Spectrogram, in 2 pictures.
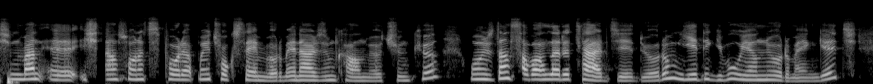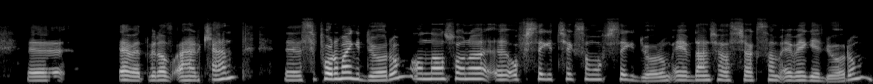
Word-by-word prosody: şimdi 235 0 +1
ben, 245 0 +7
eee, 205 -2 +1
işten 230 0 +1
sonra 235 -1 +1
spor 230 -2 0
yapmayı 230 +3 0
çok 230 -4 -2
sevmiyorum, 185 -3 0
enerjim 195 0 +3
kalmıyor 170 -4 -3
çünkü. 265 - -3 0.3
O 245 0 +2
yüzden 245 +4 +4
sabahları 230 -2 +4
tercih 175 -5 +5
ediyorum, 175 - -2
7 235 0 0
gibi 205 +4 -6
uyanıyorum 210 -8 0
en 160 +1 -4
geç. 230 - -3 0.5
Eee, 185 0 0 0.7
evet 190 -3 +2
biraz 195 0 +1
erken. 220 - 0 0.5
Iıı, 195 0 -3
sporuma 255 +5 +3
gidiyorum. 200 - 0
Ondan 255 -4 +2
sonra, 255 -1 +1
ııı, 215 - -1
ofise 225 +3 -2
gideceksem 240 0 -6
ofise 230 +1 -4
gidiyorum. 170 -2 -5
Evden 200 0 0
çalışacaksam 200 -1 -4
eve 185 +1 -1
geliyorum 170 - -4
210 Hz, 135 wpm, -23 LUFS, 190-240 Hz, 0.7 s, ben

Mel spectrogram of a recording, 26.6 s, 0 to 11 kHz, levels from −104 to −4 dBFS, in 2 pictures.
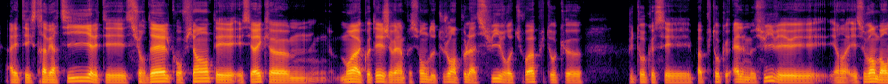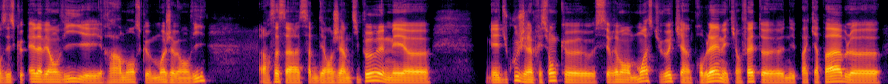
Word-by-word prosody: elle 90 - 0
était 90 - -3
extravertie, 120 +11 -1
elle - - +5
était 90 -1 -2
sûre 85 - -5
d'elle, 115 +4 +7
confiante, 120 +6 0
et 90 -1 +1
et - - -6
c'est - - -5
vrai 110 0 +5
que, 85 -4 +2
mmh, 80 -4 -9 0.2
moi 105 +4 +4
à - - +6
côté, 115 +4 -1
j'avais 90 -2 -1
l'impression 90 +4 -4
de 85 -3 -5
toujours - - -4
un - - -1
peu - - -7
la 80 - 0
suivre, 95 0 -3
tu - - -19
vois? 105 +1 +2
Plutôt 95 -3 -8
que 80 -1 -5 0.7
plutôt 95 -2 -6
que - - -6
c'est, 85 0 -5
bah - - -3
plutôt - - -7
qu'elle 100 -1 -3
me 85 -2 -5
suive 130 - -5
et 85 -1 -2
et - - -9
en 85 -1 -3
et 85 - -6
souvent, 105 +6 +2
ben, 90 -4 +4
on 90 - +3
faisait 95 +3 -5
ce - - -9
qu'elle 110 0 0
avait 100 0 +3
envie 100 +2 -2
et 85 0 -1
rarement 90 +3 -2
ce - - -13
que - - -5
moi 85 +4 -1
j'avais 90 -2 -1
envie. 105 - -2 0.8
Alors - - -5
ça, - - +2
ça 80 -1 +2
ça 80 - -5
me 80 - -6
dérangeait 85 0 0
un 85 -1 +1
petit 85 +4 -12
peu, 145 +9 +4
mais, 90 -2 +3
heu, 80 -1 +3 0.9
et 90 -1 +1
du 90 +1 -11
coup, 160 +10 -4
j'ai 105 -10 +1
l'impression 140 +10 +1
que 85 - +1
c'est 80 +1 -5
vraiment 95 0 +2
moi, 125 +11 +1
si - - -12
tu 95 - -17
veux 115 +4 +1
qui 120 +1 -8
a 85 - +1
un 80 - -5
problème, 125 +11 +5
et - - 0
qui, - - -11
en 80 - -5
fait, 115 0 +2
heu, 85 -1 +2
n'est 85 0 -5
pas 90 +2 -5
capable, 110 -1 +4
heu 85 -1 +3
90 Hz, 205 wpm, -24 LUFS, 85-105 Hz, 0.9 s, d'elle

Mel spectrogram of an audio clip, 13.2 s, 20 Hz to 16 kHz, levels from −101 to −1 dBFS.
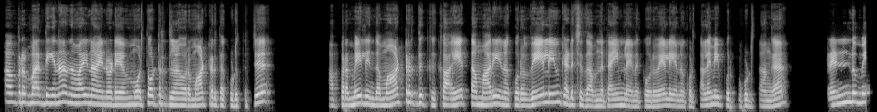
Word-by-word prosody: அப்புறம் 260 -2 -1
பார்த்தீங்கன்னா, 240 0 +3
அந்த 240 -2 0
மாரி 230 +1 +3
நான் 210 -2 +4
என்னுடைய 190 -1 +2 0.2
மொ 200 - 0
தோற்றத்தில 200 -5 -1
ஒரு 170 - -2
மாற்றத்த 185 0 -1
குடுத்துட்டு, 170 +7 -2 1.1
அப்புறமேலு 195 +5 +1
இந்த 180 -1 0
மாற்றத்திற்கு 235 -2 0
கா 185 - +3 0.2
ஏத்த 210 -1 0
மாரி 190 +3 +2
எனக்கு 185 0 -3
ஒரு 170 - -1
வேலையும் 255 +5 +5
கெடச்சது. 190 -4 -2
அந்த 155 -1 -3
டைம்ல 170 0 +1
எனக்கு 150 +1 -7
ஒரு 150 - -4
வேலை. 170 0 +2 0.3
ஒரு - - -15
தலைமை 190 +4 +1
பொறுப்பு 175 -2 -7
குடுத்தாங்க. 155 0 -5 0.9
2ம்மே 260 +4 +1
195 Hz, 140 wpm, -23 LUFS, 175-230 Hz, 1.1 s, வேலையும்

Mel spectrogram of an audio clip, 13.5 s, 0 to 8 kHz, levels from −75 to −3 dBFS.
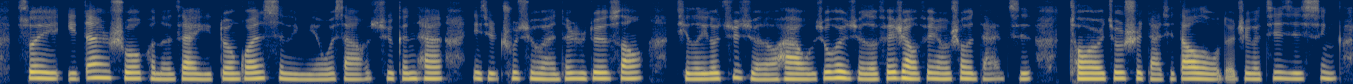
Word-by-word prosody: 所 220 -1 +2
以 210 -1 +2
一 200 0 -3
旦 235 +3 +2
说 210 -3 +1
可 205 -1 -5
能 185 0 -2
在 195 -1 +2
一 185 0 -2
段 195 -1 +1
关 205 +1 +2
系 225 -2 -5
里 190 -1 -1
面， 180 0 -4
我 190 +1 -2
想 185 -1 -4
要 200 - -9
去 210 -1 -5
跟 205 0 -1
他 210 0 +1 0.3
一 210 -1 -2
起 200 -1 -4
出 215 +1 -5
去 210 0 -3
玩， 190 -2 0
但 205 +2 0
是 205 -1 +1
对 210 0 +2
方 215 +1 0 0.3
提 200 - -1
了 190 0 +2
一 195 - +3
个 200 +1 +4
拒 210 +3 -4
绝 205 -4 -3
的 180 +1 -2
话 195 -1 +3
我 185 0 -1
就 220 +3 +1
会 230 -2 +5
觉 205 -2 -4
得 185 0 +1
非 220 +2 +2
常 210 -3 +5
非 210 +1 -2
常 195 0 +1
受 205 0 0
打 195 0 -8
击， 200 0 -5 0.3
从 200 0 +4
而 200 0 +4
就 215 0 +1
是 210 0 -1
打 190 -3 -5
击 195 +1 -9
到 205 +1 +4
了 195 -1 +2
我 185 - -3
的 - - -7
这 200 0 -3
个 195 0 0
积 220 +3 -4
极 200 -1 -1
性， 205 +1 -5
205 Hz, 285 characters per minute, -20 LUFS, 195-210 Hz, 0.3 s, 会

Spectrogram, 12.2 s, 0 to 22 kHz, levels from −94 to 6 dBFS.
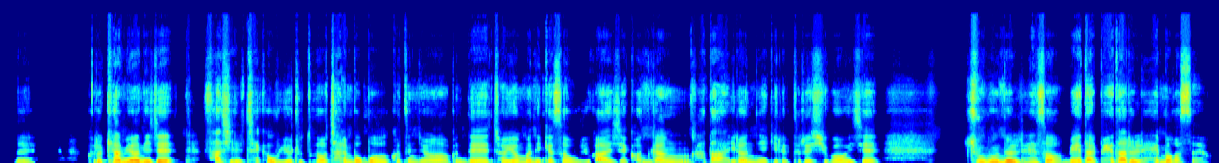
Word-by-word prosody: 네. 125 -5 -6 0.5
그렇게 80 - -1
하면 155 -3 +7
이제 125 -2 +5 0.3
사실 - - -1
제가 - - -5
우유를 135 +8 -3
또 120 -1 +1
잘 110 - -3
못 100 -2 +1
먹었거든요. 95 -7 -2
근데 110 -2 -1
저희 105 0 -2
어머니께서 105 -1 -1
"우유가 100 +1 -1
이제 95 - -6
건강하다." 105 -2 -3
이런 105 0 -1
얘기를 100 - -7
들으시고 120 +3 -3
이제 100 -3 -2 0.9
주문을 140 -3 +4
해서 125 -2 +1
매달 105 +2 +2
배달을 130 -2 +2
해 140 +9 -5
먹었어요. 125 -8 +1
110 Hz, 330 characters per minute, -33 LUFS, 100-125 Hz, 0.9 s, 하면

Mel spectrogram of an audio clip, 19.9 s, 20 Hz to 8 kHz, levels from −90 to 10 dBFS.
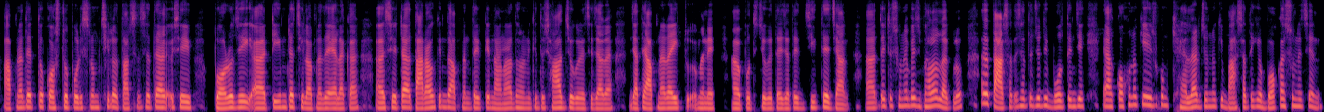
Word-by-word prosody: আপনাদের 150 +4 +1
তো - - +4
কষ্ট 145 +1 0 0.2
পরিশ্রম 150 +2 0
ছিল। 180 - -3 0.2
তার 130 0 +1
শেস 145 - -10
সাথে 155 +1 +1 0.3
সেই 155 -1 +4 0.4
বড় 135 +1 +6
যে 155 - +4
ইয়ে 135 0 +3
টিম 155 0 +1
টা 165 - +7
ছিল 150 - -1
আপনাদের 130 +1 -1
এলাকার 130 +1 -1 0.5
সেটা 155 +1 +3 0.2
তারাও 140 +2 +5
কিন্তু 155 0 -1
আপনাদেরকে 140 +1 -3
নানা 125 +1 -2
ধরণের 140 -2 -2
কিন্তু 140 0 -3
সাহায্য 145 0 +1
করেছে। 130 -1 -2
যারা 125 0 +1 0.4
যাতে 130 +2 +1
আপনার 135 +1 -2
এই 135 - +5 0.4
মানে 135 -1 +1 0.3
আ - - +2
প্রতিযোগিতায় 130 -1 -1
যাতে 140 +2 0 0.2
জিতে 150 +1 0
যান। 120 -2 +1 0.3
আ - - -2
তো - - -21
এটা 195 +1 -5
শুনে 195 0 -2
বেশ 205 - +2
ভালো 185 +3 +3
লাগলো। 140 +1 0 0.3
আ - - -1 0.2
তার 140 - +8
সাথে, 160 0 -6
সাথে 195 +2 -3
যদি 200 0 +1
বলতেন 170 +2 0
যে 190 - +3 0.3
অ্যা 175 - +3
কখনো 220 +5 0
কি - - -6
এরকম 210 +2 -3
খেলার 160 +1 +1
জন্য 175 0 -2 0.3
বাসা 145 +3 -1
থেকে 175 0 -2
বকা 150 +7 +1
শুনেছেন? 180 -3 -3
145 Hz, 180 wpm, -22 LUFS, 135-165 Hz, 0.5 s, তার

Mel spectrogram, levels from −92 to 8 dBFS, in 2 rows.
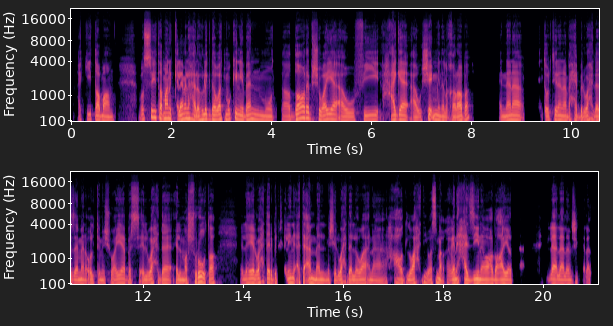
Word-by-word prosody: أكيد 130 +4 -10
طبعًا، 110 -4 +1 0.5
بصي 140 +8 +2
طبعًا 155 -1 +4
الكلام 130 -1 +2
اللي 155 0 +3
هاقوله 110 -3 +2
لِك 140 0 +3
دوّة 130 +2 +4
ممكن 135 +1 0
يبان 130 +3 +1
متضارب 110 +8 +1
شوية 130 +3 +2
أو 105 0 0
في 120 +4 -4
حاجة 125 0 +2
أو 95 -2 -4
شيء 135 +6 +2
من 120 -4 0
الغرابة، 105 +2 +1 0.6
إن 105 +1 -2
أنا 120 0 +1 0.3
أنتِ - - -10
قلتِ 110 +1 -4
لي 120 - +2
أنا 115 -1 +1
باحب 115 +1 -3
الوِحدة 115 0 -1
زي 105 -1 -1
ما 105 - +1
أنا 100 - -3
قلت 105 0 -3
من 95 0 -2
شوية، 110 +4 -2
بس 100 -1 -5
الوِحدة 105 0 -1
المشروطة، 115 +4 +2 0.5
اللي 110 +2 -4
هي 120 +1 +3
الوِحدة 120 0 +1
اللي 110 - -1
بتخليني 120 +2 -2
أتأمل، 105 -3 +1
مش 100 - -4
الوِحدة 105 +1 -1
اللي 100 0 0
هو 105 +1 +1
أنا 100 0 -4
هاقعد 105 -4 -4
لوحدي 110 +5 -1
وأسمع 105 +1 0
أغاني 105 +1 +1
حزينة 105 +1 +2
واقعد 105 0 +1
أعيط، 105 0 +1 0.7
لا، 110 -2 +1
لا، 100 -1 +1
لا، 100 - -2
ما 100 - -3
فيش - - -5
الكلام - - -12
ده. - - -23
110 Hz, 175 wpm, -24 LUFS, 105-125 Hz, 0.7 s, طبعًا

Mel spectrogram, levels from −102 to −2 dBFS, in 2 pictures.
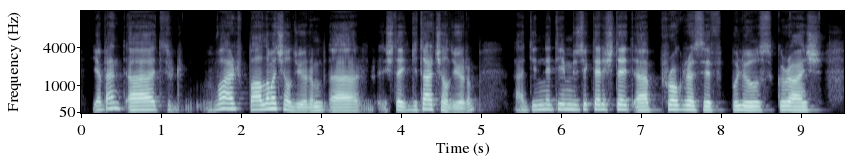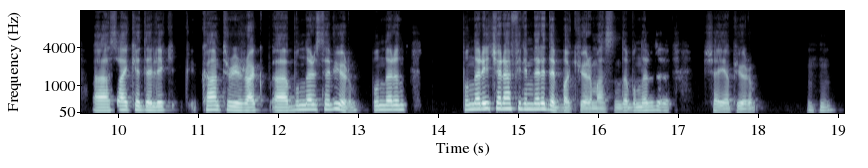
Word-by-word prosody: Ya 145 +1 -4
ben, 195 +1 -2
eee, 140 +1 +4
tür 145 -2 -16 0.3
var, 185 +6 -1
bağlama 165 +5 +3
çalıyorum, 125 -7 -1
eee, 115 0 -1
işte, 140 -1 -1
gitar 135 +7 0
çalıyorum. 100 - -2 0.5
Eee, 130 - -10
dinlediğim 165 +3 -3
müzikler, 165 +1 -2
işte, 165 -1 0
eee, 130 0 +2
progressive, 150 -4 +1 0.2
blues, 135 -1 +1
grunge, 135 -2 +3 0.6
psychedelic, 130 +2 +1 0.3
country 145 -4 +2
rock, 120 0 +1
eee, 120 +1 +3
bunları 160 +2 +1
seviyorum. 165 - -1 0.2
Bunların, 155 +2 +1 0.7
bunları 175 +3 +4
içeren 185 -1 +3
filmlere 180 -1 +1
de 110 -6 +2
bakıyorum 100 -1 -2
aslında, 105 +3 -5
bunları 130 +2 -2
da 130 - -3 0.5
şey 115 - -6
yapıyorum. 95 -1 -4 0.6
Hı 125 - -12
hı. 120 +2 -12
140 Hz, 120 wpm, -23 LUFS, 120-165 Hz, 0.7 s, eee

